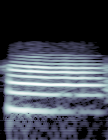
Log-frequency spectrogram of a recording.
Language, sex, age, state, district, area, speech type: Odia, female, 45-60, Odisha, Puri, urban, conversation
